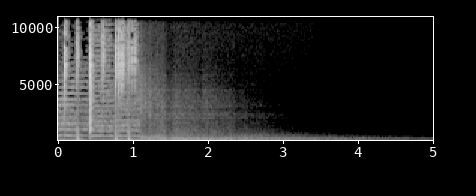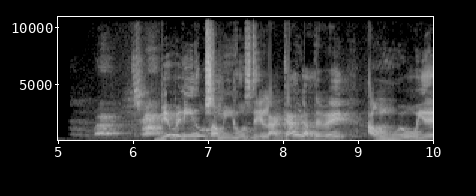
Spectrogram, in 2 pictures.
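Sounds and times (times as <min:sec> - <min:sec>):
man speaking energetically: 0:06.2 - 0:10.0.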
